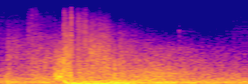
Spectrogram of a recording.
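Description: A tank cannon fires in the World of Tanks game, a single heavy boom with a rolling low rumble that lingers under steady engine noise.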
